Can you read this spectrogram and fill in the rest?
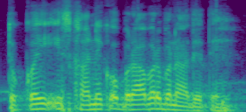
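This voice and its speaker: A man's voice: mid-range voice, moderate pace, dark tone, dull audio. A man teaching how to write letters step by step, carefully pointing out common mistakes and repeating corrections. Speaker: Punjabi writing teacher. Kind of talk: step-by-step handwriting lesson.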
